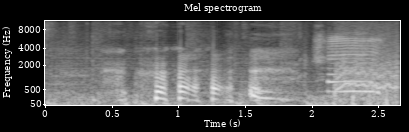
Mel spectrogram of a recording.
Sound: laughing

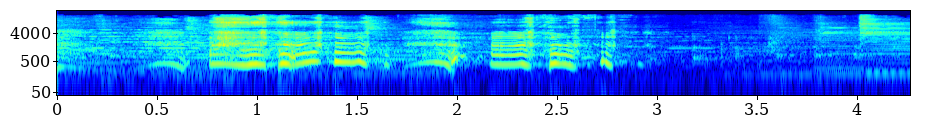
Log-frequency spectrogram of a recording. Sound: resigned laughter

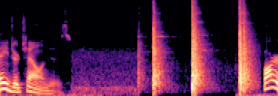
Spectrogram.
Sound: gunshots

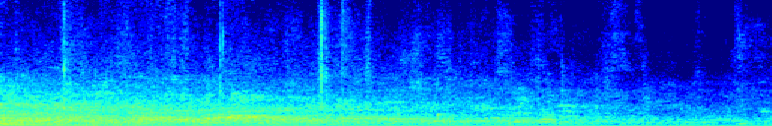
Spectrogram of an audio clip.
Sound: congregation chattering in the background

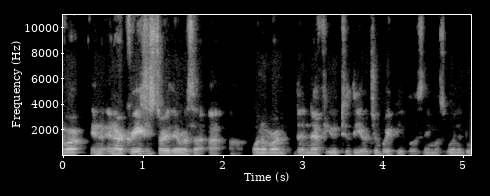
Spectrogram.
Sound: speaking Ojibwe

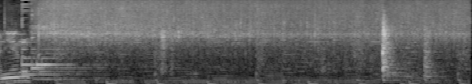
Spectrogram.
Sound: pan simmering

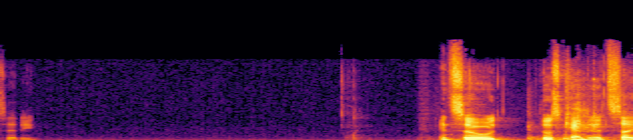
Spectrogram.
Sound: silence

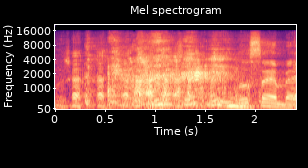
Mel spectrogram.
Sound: laughter

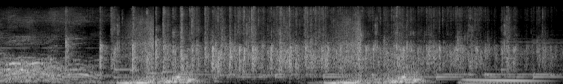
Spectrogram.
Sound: audience applauding

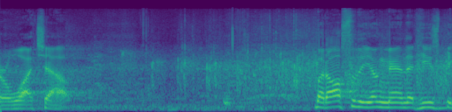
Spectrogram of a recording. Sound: audience clapping

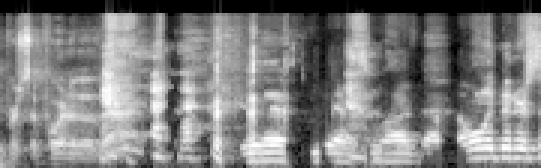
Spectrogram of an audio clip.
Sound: all laughing

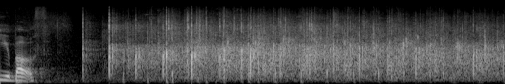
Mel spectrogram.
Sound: audience applauding

